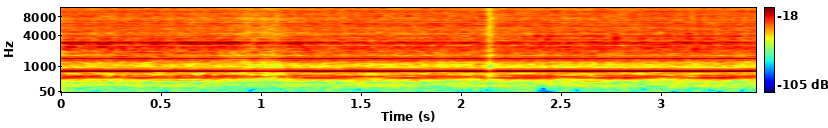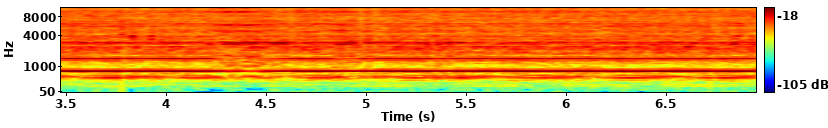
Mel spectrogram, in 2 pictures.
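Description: Hafco AL250G metal lathe running while the tool turns a convex cone on the end of a steel rod: a faint, steady whine.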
